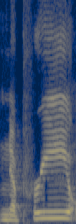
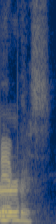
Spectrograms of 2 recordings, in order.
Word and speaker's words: Nepris: I've heard it as like NEPRI or NEPRIS. – There you go, NEPRIS. – There you go. – NEPRIS. Okay. Yeah. I think that was like the French pronunciation coming out of me.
